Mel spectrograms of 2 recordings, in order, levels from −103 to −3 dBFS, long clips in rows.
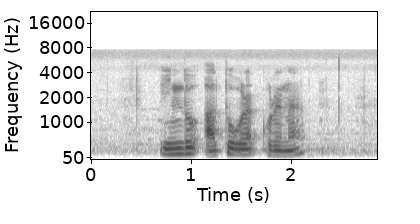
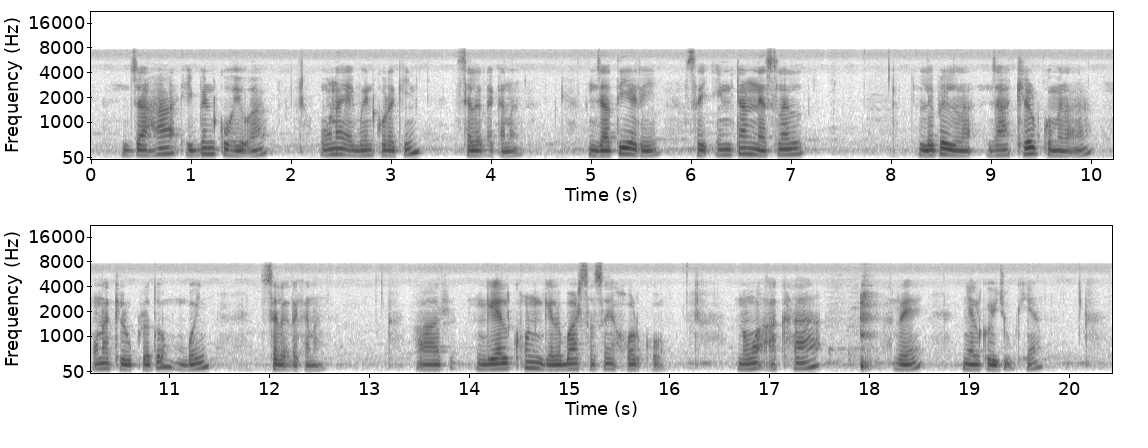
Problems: constant background noise, background conversations at intervals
